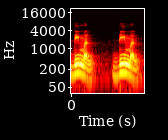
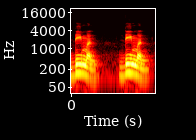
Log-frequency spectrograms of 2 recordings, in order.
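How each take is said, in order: The two takes are said the same way.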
